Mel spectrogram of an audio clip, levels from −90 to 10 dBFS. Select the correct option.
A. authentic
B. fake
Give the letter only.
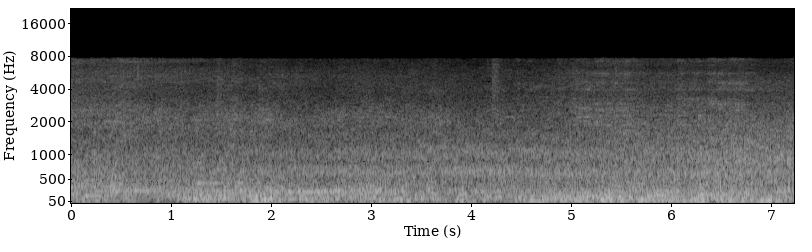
A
